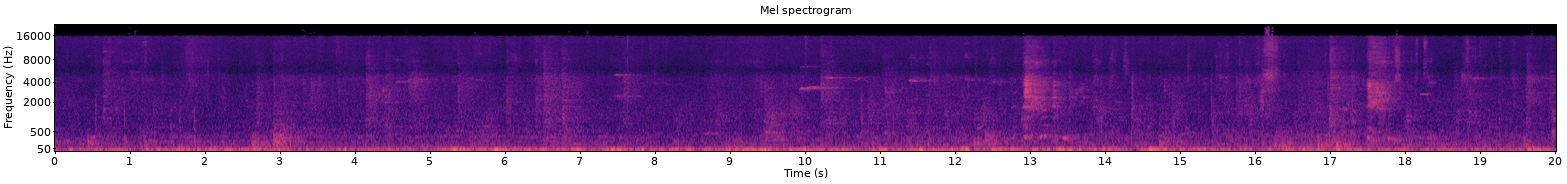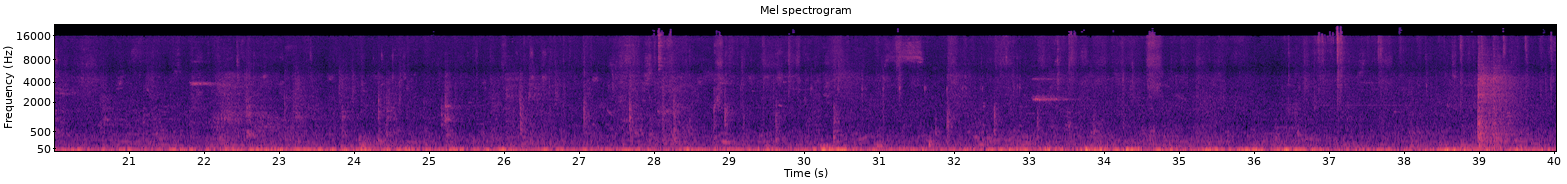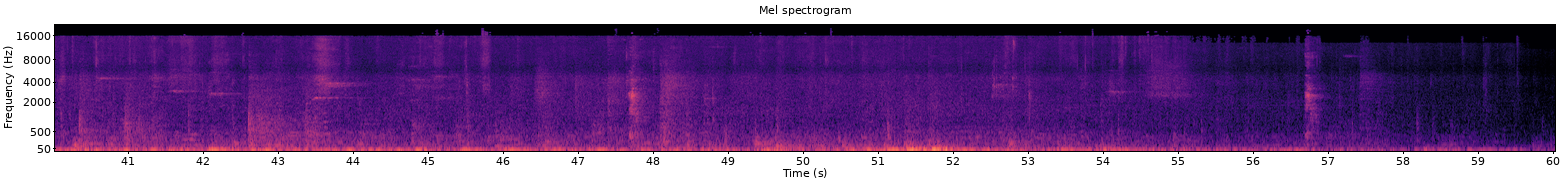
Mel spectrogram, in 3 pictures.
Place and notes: amsterdam, paradiso, stairway
inside the concert club paradiso, walking up the wooden stairs to an upper floor performance at the performance night I like to watch too Julidans 2010
international city scapes - social ambiences and topographic field recordings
